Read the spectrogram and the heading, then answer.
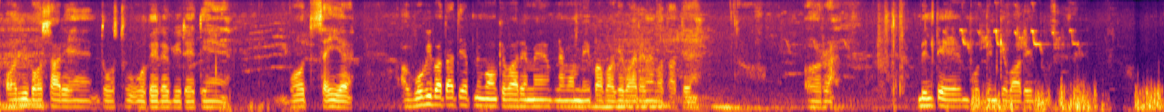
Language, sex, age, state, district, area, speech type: Urdu, male, 18-30, Bihar, Supaul, rural, spontaneous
